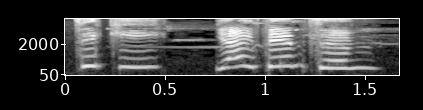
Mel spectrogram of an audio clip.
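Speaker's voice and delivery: put-on high excited child voice calling out; bright game call to a friend; playful tag call. A narrator's reading. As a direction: shout the tag gleefully.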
